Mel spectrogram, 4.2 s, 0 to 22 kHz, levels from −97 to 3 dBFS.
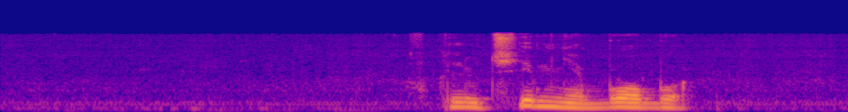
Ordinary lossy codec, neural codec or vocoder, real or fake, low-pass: none; none; real; 7.2 kHz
